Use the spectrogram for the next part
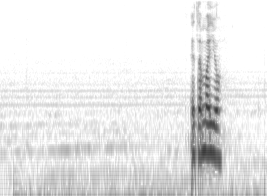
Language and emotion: Russian, neutral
